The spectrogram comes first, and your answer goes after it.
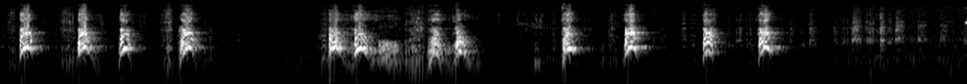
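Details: English Springer Spaniel barking in quick bursts of three to five sharp, rich barks, with short pauses between groups and a brief quieter stretch near the middle; roughly fourteen barks in all.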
